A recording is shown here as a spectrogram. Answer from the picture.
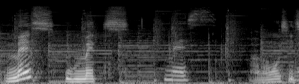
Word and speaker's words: Metz: La ville de Metz, tu la prononces Metz ou Metz?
